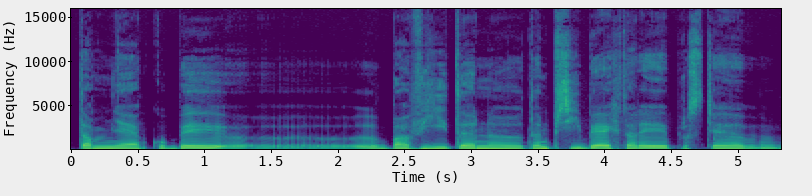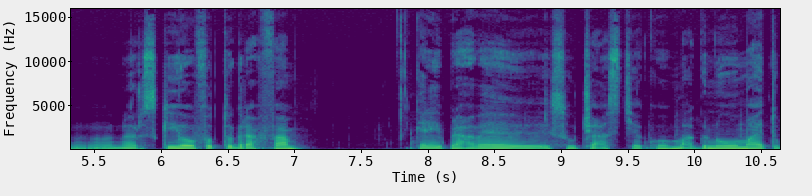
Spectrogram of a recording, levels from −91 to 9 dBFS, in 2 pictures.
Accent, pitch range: native, 150-170 Hz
